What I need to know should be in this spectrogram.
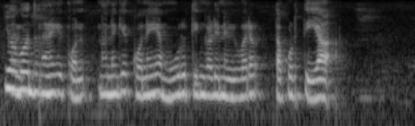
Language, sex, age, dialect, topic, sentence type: Kannada, female, 18-24, Central, banking, question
